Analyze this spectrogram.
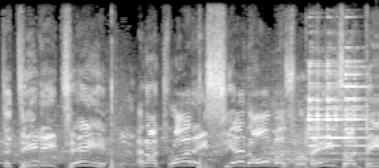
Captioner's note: bell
